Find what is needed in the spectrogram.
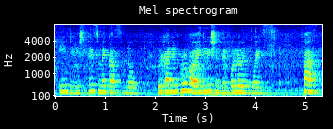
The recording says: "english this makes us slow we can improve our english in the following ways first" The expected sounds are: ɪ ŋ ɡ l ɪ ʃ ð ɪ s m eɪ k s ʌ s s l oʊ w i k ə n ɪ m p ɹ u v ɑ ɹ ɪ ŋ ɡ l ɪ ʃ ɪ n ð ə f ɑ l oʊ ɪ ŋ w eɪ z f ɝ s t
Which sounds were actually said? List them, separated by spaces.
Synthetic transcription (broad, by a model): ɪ ŋ ɡ l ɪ ʃ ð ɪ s m eɪ k ʌ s s l oʊ w i k ə n ɪ m p ɹ u v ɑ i ŋ ɡ l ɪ ʃ ɪ n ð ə f ɑ l oʊ ɪ ŋ w eɪ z f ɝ s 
